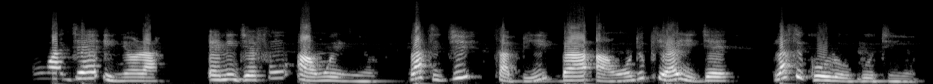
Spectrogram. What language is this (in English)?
Yoruba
